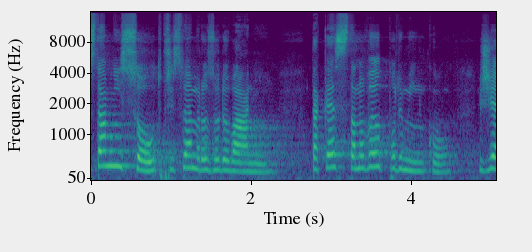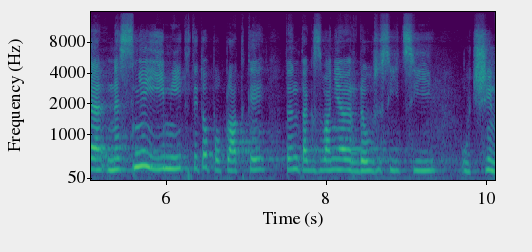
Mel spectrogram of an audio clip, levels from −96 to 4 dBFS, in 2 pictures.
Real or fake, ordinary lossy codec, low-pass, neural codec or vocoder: real; Opus, 24 kbps; 14.4 kHz; none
